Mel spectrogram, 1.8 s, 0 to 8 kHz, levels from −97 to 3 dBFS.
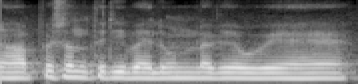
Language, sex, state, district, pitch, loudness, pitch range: Hindi, male, Uttar Pradesh, Shamli, 155 Hz, -13 LUFS, 150-160 Hz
